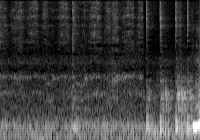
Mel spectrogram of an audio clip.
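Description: Wire whisk stirring a hot chocolate milk mixture in a stainless steel saucepan, scraping steadily against the pan, with a few light clinks near the end.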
